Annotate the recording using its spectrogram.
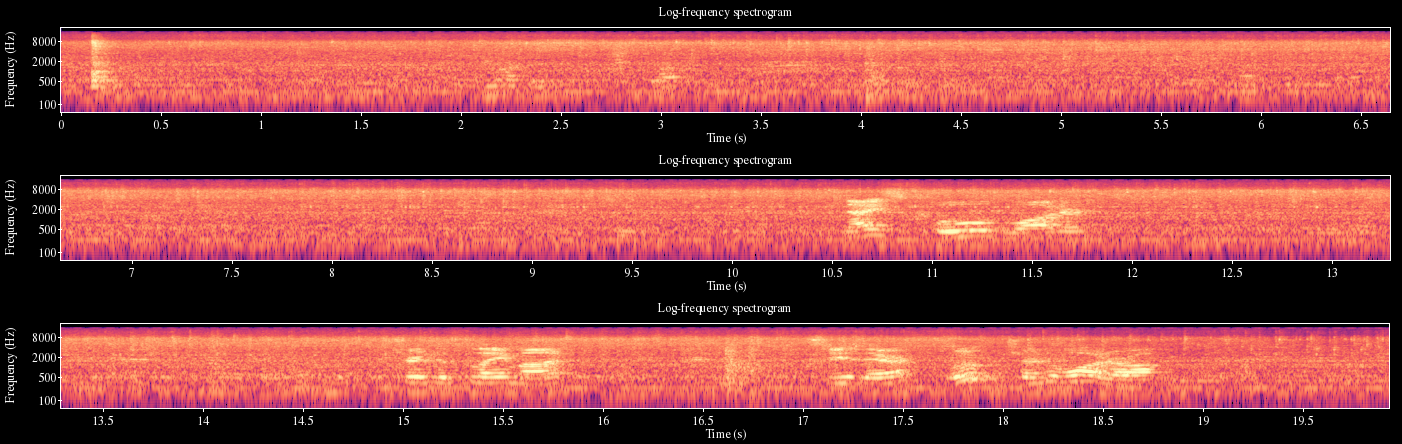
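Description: Water pours from a faucet into a metal pot.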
